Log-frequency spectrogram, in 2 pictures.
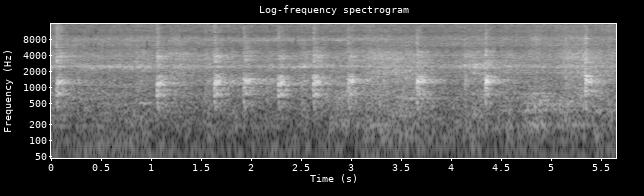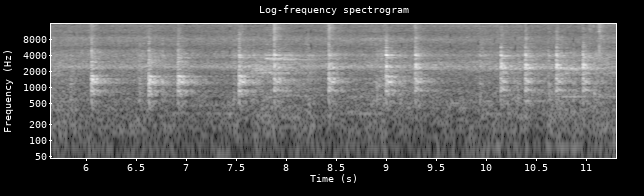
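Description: Car-factory body-shop machinery: irregular sharp clacks and clicks, roughly one or two a second, over a steady hiss and a faint high hum.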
